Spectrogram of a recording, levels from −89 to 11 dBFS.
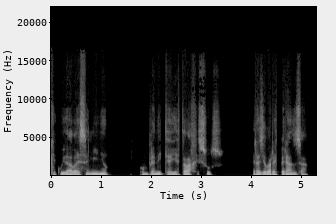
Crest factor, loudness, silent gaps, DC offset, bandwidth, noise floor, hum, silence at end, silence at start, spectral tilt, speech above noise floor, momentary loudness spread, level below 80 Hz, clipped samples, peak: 14 dB; -27 LUFS; none; under 0.1%; 15 kHz; under -90 dBFS; none; 0.15 s; 0 s; -6 dB/octave; over 64 dB; 11 LU; -50 dBFS; under 0.1%; -12 dBFS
